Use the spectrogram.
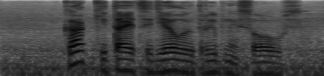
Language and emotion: Russian, neutral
